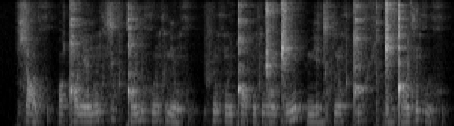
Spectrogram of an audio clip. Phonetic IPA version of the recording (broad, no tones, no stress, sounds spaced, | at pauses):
ɕ ɑ xʷ | ɔ ǃ ɔ lʲ ɑ̃ j ũ xʷ sʲ æ xʷ ǃ ʊ lʲ u xʷ j ĩ xʷ mʲ ũ xʷ | f ĩ xʷ ĩ ǃ ɔ f ũ xʷ ŋ͡ǁ ɔ̃ ǁ ĩ | mʲ ɑ dʲ u xʷ lʲ ũ xʷ ǃ i xʷ ç ɔ ɡ͡ǁ æ̃ ǃ ɑ̃ sʲ ũ xʷ i xʷ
